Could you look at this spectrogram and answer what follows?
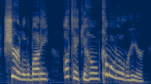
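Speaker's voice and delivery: put-on high-pitched coaxing, as to a little kid; talking to a child. Soothing the kid-voiced buddy.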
